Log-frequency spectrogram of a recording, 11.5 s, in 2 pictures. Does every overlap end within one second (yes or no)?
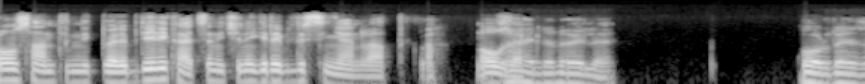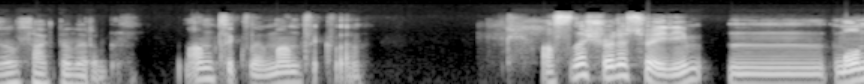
yes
